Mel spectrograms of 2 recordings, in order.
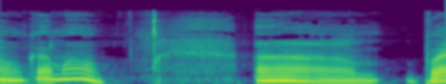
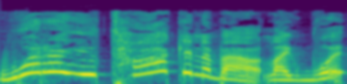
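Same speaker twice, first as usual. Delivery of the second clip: incredulous, blurted out high. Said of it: "And I'm like".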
